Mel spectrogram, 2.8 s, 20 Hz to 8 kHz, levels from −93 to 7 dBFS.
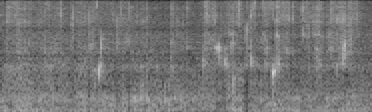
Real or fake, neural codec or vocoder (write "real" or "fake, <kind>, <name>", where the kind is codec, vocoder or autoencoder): fake, codec, SNAC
